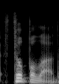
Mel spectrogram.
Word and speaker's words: Filppula: I always have trouble saying that name. Filppula, that's right.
